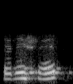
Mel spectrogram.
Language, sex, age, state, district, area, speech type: Telugu, female, 18-30, Andhra Pradesh, Chittoor, rural, conversation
